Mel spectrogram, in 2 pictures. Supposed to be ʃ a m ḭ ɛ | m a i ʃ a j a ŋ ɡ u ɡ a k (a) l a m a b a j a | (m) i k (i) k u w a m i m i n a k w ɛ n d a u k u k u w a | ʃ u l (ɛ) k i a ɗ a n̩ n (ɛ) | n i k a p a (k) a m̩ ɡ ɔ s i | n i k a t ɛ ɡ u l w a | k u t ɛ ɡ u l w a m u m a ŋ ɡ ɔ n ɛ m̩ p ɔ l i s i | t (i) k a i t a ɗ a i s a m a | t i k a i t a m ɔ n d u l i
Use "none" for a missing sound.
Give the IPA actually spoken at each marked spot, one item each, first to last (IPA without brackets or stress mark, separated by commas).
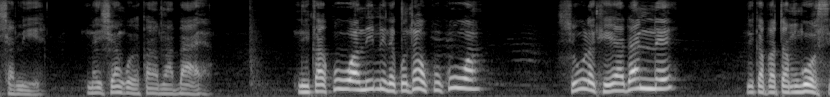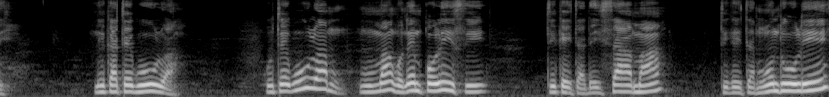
a, n, a, ɛ, ɛ, t, i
